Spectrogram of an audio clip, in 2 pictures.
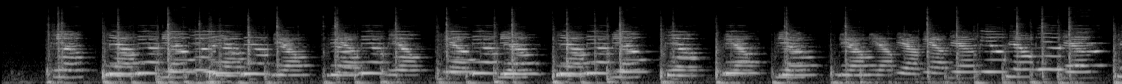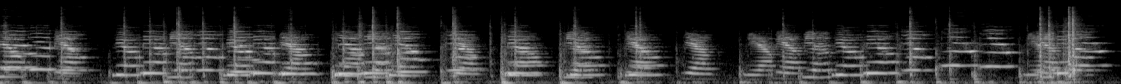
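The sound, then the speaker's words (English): Keyboard Cat, a cat, plays a bouncy electronic keyboard tune on its own for about twenty seconds, with punchy, evenly paced chords and a steady beat, loud, with no one talking. “Until then, though, we're going to let Cat Keyboard play us out.”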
